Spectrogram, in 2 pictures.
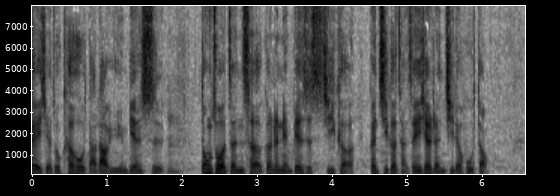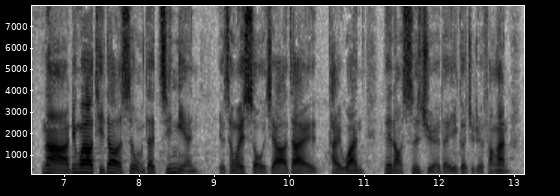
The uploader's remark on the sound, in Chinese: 本集節目於2022年「台灣國際智慧製造系統整合展（TIIM）」展期間錄製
